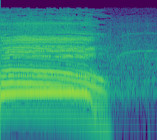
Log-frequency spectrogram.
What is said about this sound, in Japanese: 皆さん、君ライコネン選手、大きな拍手お願いします。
